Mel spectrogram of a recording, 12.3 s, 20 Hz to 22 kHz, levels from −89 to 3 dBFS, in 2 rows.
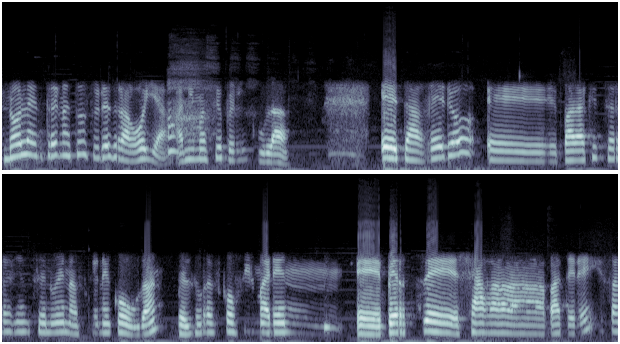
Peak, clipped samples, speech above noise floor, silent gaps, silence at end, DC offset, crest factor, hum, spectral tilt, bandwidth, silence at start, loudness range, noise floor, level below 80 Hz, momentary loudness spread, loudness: -2 dBFS; under 0.1%; 19 dB; none; 0 s; under 0.1%; 16 dB; none; -6 dB/octave; 8.4 kHz; 0 s; 5 LU; -36 dBFS; -56 dBFS; 14 LU; -18 LUFS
